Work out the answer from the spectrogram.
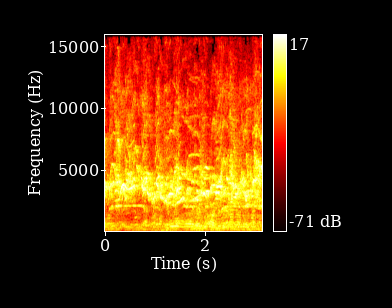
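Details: An oriental magpie-robin, described as singing nonstop daily, pours out sharp high whistles and twittering notes without pause, with long thin whistled lines over a crowded warbling texture.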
